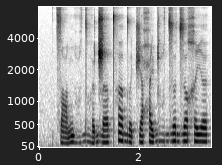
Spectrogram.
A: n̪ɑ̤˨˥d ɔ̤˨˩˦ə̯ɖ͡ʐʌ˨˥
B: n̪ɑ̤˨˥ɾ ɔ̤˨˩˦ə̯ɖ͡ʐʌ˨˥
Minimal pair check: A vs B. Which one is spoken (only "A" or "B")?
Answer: A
